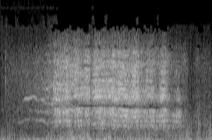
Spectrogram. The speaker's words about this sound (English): as have a number of horses that were moved into travel trailers for a trip to safer stables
